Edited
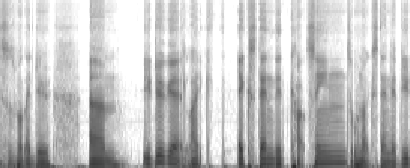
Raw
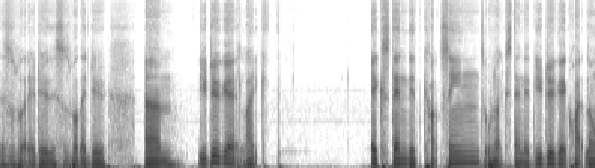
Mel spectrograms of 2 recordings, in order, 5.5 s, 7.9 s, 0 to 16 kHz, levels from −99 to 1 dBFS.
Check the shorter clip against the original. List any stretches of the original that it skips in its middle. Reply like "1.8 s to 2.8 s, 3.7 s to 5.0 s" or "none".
3.8 s to 4.8 s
